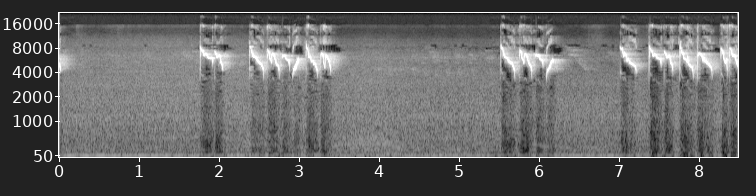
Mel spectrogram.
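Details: Oriental white-eye (pleci) singing energetically: bursts of very high, thin, descending whistled notes in quick series, separated by pauses of quiet background.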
